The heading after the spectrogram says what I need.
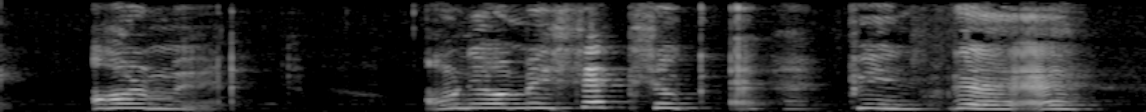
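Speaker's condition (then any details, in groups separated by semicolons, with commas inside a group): Dyskinetic cerebral palsy; dyskinetic form, severe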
